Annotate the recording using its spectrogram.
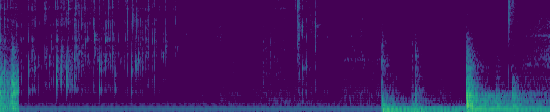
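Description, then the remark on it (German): Tea pours into a cup near the end, a splashy trickle that starts abruptly and swells briefly, after a stretch of low hum with faint small drips and taps. “Bei Bier würde man jetzt sagen, es zischt, aber wir haben hier natürlich es Tee.”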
